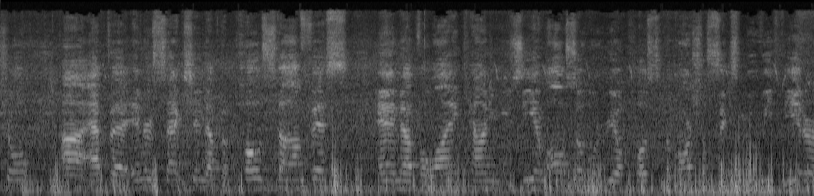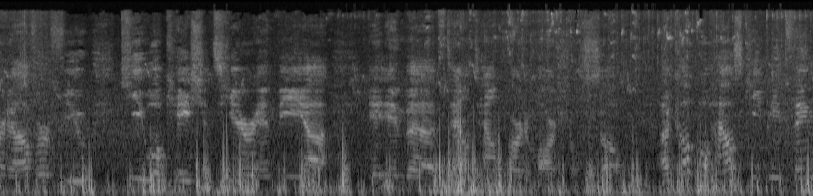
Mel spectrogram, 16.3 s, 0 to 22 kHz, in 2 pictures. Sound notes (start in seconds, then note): 13.0 bike rider passes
